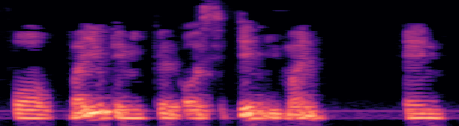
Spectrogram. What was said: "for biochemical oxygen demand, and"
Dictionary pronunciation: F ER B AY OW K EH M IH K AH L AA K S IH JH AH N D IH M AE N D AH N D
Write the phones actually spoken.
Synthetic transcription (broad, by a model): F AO B AY OW K EH M IH K AH L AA S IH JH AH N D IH M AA N AH N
